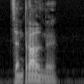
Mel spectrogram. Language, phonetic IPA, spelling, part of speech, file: Polish, [t͡sɛ̃nˈtralnɨ], centralny, adjective, Pl-centralny.ogg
